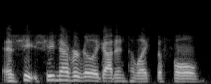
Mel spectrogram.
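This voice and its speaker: A man in his forties with a slightly husky voice, pitched a bit higher than most men, tells meandering stories as a guest in a casual interview. He restarts his sentences often. The sound is dry and close, with no room around it. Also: fast talker, no echo, dull audio. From South Florida, USA. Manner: rambling, warm anecdotes with frequent restarts and laughs. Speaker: jazz singer, guest.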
